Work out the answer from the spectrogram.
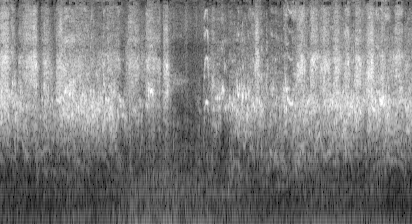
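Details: Budgerigars chirping in dense high twittering chatter that briefly thins and drops in the middle before rising again to full flock chatter with sharp squeaky notes.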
